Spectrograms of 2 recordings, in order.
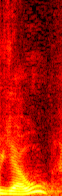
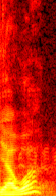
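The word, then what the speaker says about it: Yahweh: where are they gone but they change it to yaho so those who are those who call yaho where is that a because it should be yahwa and if you put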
